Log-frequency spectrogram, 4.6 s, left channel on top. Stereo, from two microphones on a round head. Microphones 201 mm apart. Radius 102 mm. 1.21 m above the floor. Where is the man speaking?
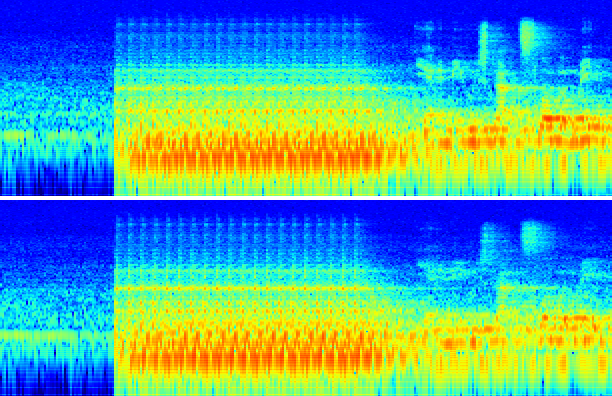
55° left (ahead or behind), 1.5 m.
